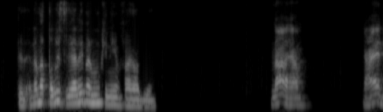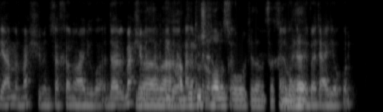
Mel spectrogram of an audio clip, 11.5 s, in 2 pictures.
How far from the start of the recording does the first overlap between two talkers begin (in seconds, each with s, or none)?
7.8 s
